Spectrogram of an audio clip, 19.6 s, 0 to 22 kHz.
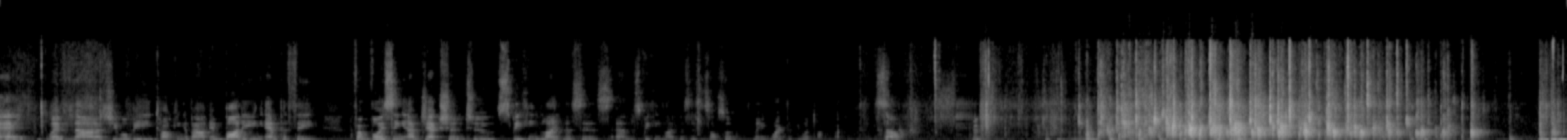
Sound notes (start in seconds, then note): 13.4 applause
